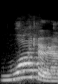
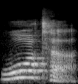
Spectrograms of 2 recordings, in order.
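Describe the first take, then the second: First: Water is said in an American accent. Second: Water is said in a British accent. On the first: "আমি যদি এভাবে বলি এটা কিন্তু American উচ্চারণ হয়" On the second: "ব্রিটিশরা এটাকে ওয়াটার এভাবে বলে।"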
